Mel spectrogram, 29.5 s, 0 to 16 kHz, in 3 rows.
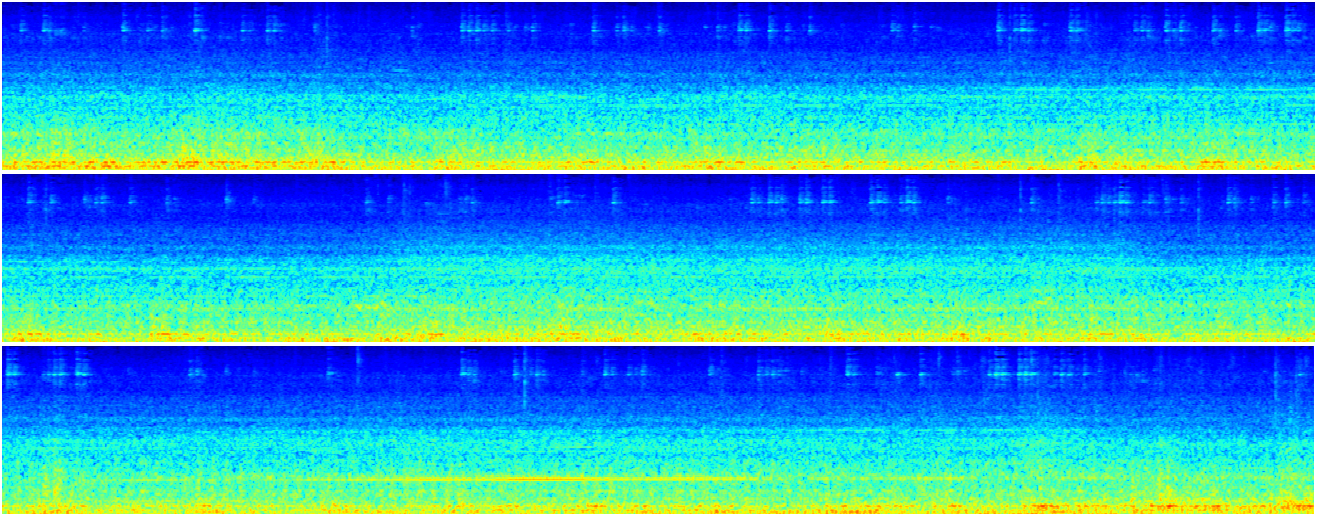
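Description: JR East 651 series electric train heard from inside the car while running: a steady rumble of wheels on rail, with a faint brief whine about three-quarters of the way through.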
